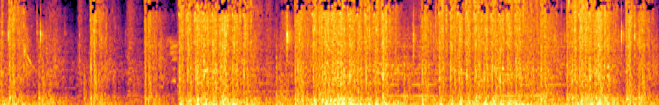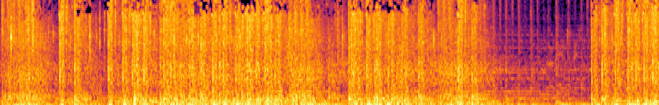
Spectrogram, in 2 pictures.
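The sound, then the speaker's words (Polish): A video game shootout with sustained gunfire. Rapid machine-gun bursts and heavy thuds form a loud, nearly continuous barrage for the whole stretch, with only brief dips in intensity. “słuchajcie, ale jest strzelanka.”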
